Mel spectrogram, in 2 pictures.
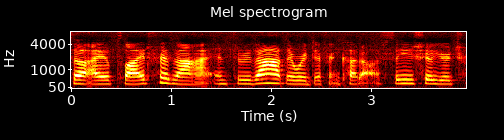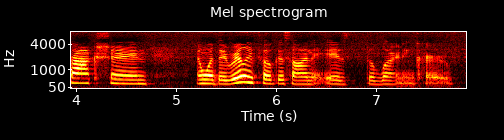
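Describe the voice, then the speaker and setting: In a fairly high-pitched voice with fairly even intonation, a woman speaks at normal speed over poor audio. She's in her twenties, from Guatemala originally, and she's an earnest guest entrepreneur on a podcast interview, chatting with plenty of fillers.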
